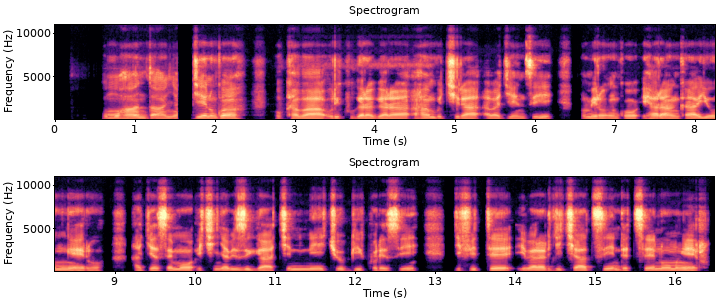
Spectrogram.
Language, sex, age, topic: Kinyarwanda, male, 25-35, government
